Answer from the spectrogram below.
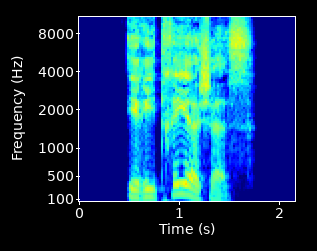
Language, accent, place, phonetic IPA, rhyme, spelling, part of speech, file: German, Germany, Berlin, [eʁiˈtʁeːɪʃəs], -eːɪʃəs, eritreisches, adjective, De-eritreisches.ogg
- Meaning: strong/mixed nominative/accusative neuter singular of eritreisch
